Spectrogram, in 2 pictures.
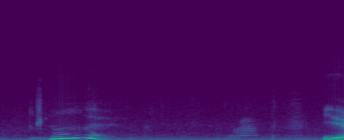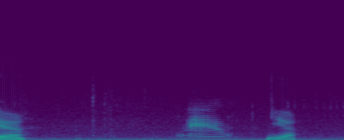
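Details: Indoor house cat calling for attention at night with a run of five meows, some rising then falling, loud and quiet in turn, spaced irregularly over several seconds over a faint steady hum.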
